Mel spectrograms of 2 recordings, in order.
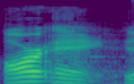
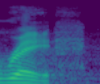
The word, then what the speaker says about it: Ra: Amon-Ra, R-A is the in there. You can pronounce it Ra or Re.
